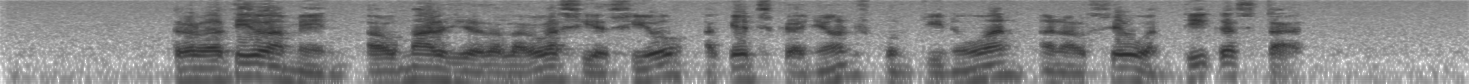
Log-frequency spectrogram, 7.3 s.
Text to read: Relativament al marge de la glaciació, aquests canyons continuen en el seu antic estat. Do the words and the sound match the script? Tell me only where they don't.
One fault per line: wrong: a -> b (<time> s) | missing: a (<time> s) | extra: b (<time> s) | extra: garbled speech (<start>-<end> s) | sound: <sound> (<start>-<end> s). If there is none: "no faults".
no faults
